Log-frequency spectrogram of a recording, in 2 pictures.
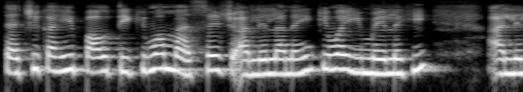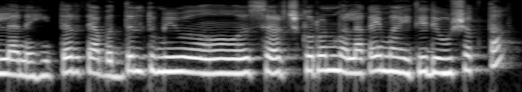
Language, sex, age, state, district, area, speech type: Marathi, female, 30-45, Maharashtra, Amravati, rural, spontaneous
